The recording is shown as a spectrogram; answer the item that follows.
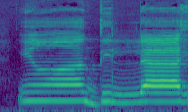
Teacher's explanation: دال کے نیچے زیر ہے تو اللہ کی لام کو باریک پڑھیں گے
